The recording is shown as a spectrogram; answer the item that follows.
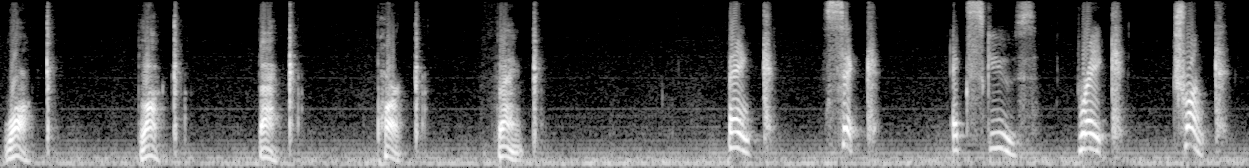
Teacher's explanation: let the tongue spring away in the soft, unvoiced click of the K drum beat. Feel a crisp tap and a pulsation in the back of the tongue. · Feel a crisp tap and a pulsation in the back of the tongue. Tap the K drum beat in these words.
